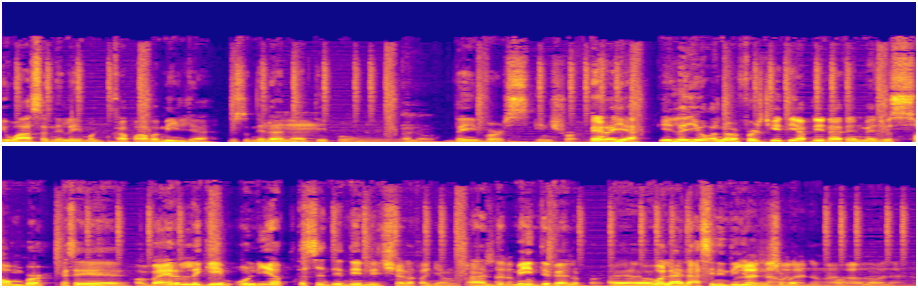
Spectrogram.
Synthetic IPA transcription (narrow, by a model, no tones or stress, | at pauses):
ʔɪwaːsɐnːɪlajʊŋmɐɡ̚kɐpɐkɐpɐmiljɐɡʊst̪onɪlanɐt̪iːpoŋʔɐno̞d̪ajvɛɹsʔɪnʃoɹt̪̚pɛːɾojaʔɪlajʊŋɐno̞fɛɹst̪kjut̪iap̚d̪ejt̪naːt̪ɛnmɛd͡ʒosombɛɹkɐsɛɐvajɾɐlːɐɡejmʔownliʔap̚t̪ɐsɐnd̪ɛnd̪ɪnlɪnʃanɐŋkɐɲːaŋʔɐmej̃nd̪ɛvɛlopɛɹɐwɐlanɐsɪnhɪnd̪iɲʊnɐlɐʃʊmɐd̪̚ʔo̰ʔwɐlanɐ̰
